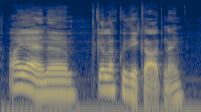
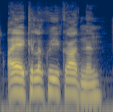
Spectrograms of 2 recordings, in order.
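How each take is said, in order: First: It is said slowly and unhurriedly. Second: It is said quickly and hurriedly.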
